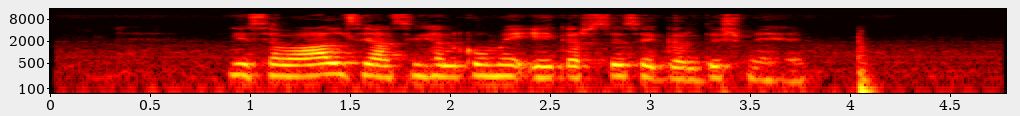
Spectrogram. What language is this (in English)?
Urdu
